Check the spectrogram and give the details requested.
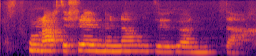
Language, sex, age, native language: Icelandic, female, 10, Icelandic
